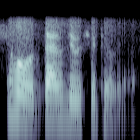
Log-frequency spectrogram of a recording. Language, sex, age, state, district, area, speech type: Marathi, male, 18-30, Maharashtra, Osmanabad, rural, conversation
